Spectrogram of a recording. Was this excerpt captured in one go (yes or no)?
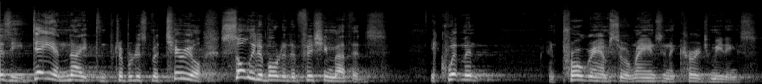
yes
